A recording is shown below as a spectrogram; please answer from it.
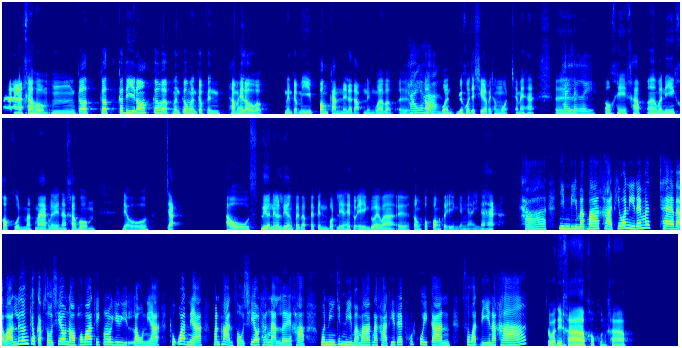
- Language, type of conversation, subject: Thai, podcast, เรื่องเล่าบนโซเชียลมีเดียส่งผลต่อความเชื่อของผู้คนอย่างไร?
- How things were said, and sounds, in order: none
